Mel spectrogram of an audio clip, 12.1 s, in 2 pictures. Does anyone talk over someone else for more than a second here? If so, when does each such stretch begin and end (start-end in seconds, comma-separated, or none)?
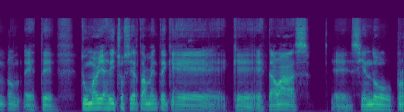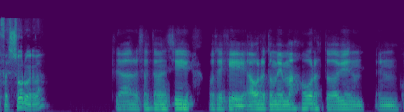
none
